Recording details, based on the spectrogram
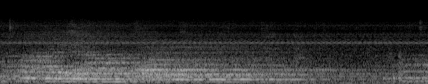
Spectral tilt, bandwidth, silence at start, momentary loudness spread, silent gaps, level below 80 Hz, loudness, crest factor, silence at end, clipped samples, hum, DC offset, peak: -6.5 dB/octave; 13.5 kHz; 0 s; 13 LU; none; -52 dBFS; -29 LUFS; 14 dB; 0 s; under 0.1%; none; under 0.1%; -14 dBFS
